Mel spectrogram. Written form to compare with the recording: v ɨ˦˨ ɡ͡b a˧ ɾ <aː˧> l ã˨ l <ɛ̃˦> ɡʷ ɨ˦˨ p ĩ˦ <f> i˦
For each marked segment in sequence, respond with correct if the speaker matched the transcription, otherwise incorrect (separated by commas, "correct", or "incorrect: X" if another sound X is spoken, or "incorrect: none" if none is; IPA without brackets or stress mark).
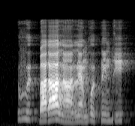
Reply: incorrect: aː˦, incorrect: ɛ̃˧, incorrect: b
